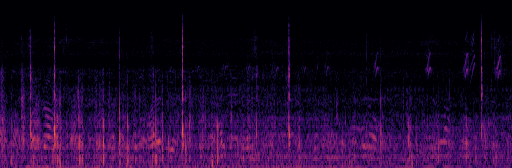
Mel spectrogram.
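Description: Soccer players' calls and shouts across the pitch, mixed with several sharp knocks of a soccer ball being kicked and the patter of running feet on a hard field.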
